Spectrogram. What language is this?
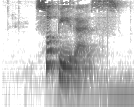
Esperanto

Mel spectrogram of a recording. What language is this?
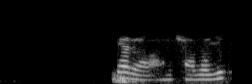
Gujarati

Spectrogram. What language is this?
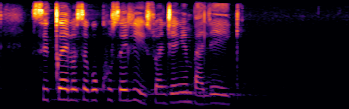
Swati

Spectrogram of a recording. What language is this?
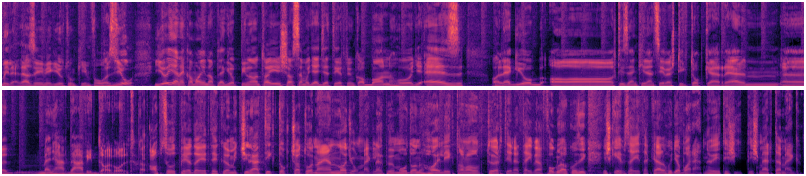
Hungarian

